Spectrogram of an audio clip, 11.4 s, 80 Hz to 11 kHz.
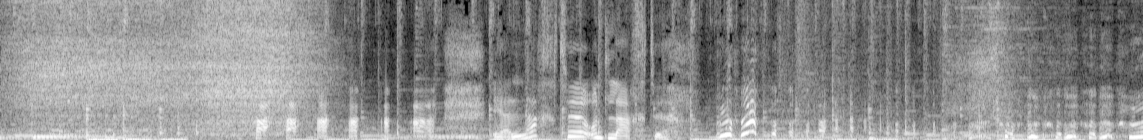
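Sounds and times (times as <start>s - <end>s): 
heavy low throbbing bursts: 0.0s - 3.9s
snake hissing sound effect: 0.0s - 4.8s, 9.4s - 10.3s
speech: 2.6s - 8.6s, 9.9s - 11.4s
laughter: 7.2s - 11.4s.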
